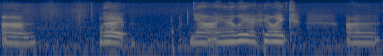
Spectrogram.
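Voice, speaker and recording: A tired, congested woman vlogging casually and haltingly, with restricted jaw movement as if her mouth were banded shut and swollen. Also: mid-range voice, flat delivery, slight background noise, poor audio. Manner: slow, halting, subdued. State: sore, swollen mouth after jaw surgery. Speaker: video blogger. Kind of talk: casual recovery vlog.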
